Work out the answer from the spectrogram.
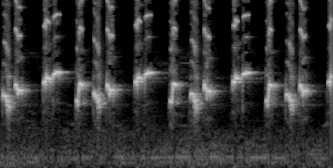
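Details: Sooty-headed bulbul with a fighting-style lure song for provoking other bulbuls: paired whistled notes in quick bursts, slightly slurred upward, over a faint low rumbling background.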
